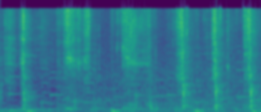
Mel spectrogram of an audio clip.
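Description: Green pepper for jambalaya is chopped with a knife on a cutting board, giving a steady series of crisp, close thuds about every half second, with no talking.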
